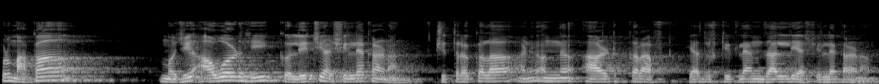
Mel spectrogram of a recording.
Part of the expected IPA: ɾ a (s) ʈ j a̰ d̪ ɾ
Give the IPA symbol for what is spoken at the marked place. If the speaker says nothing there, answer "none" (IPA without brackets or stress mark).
f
